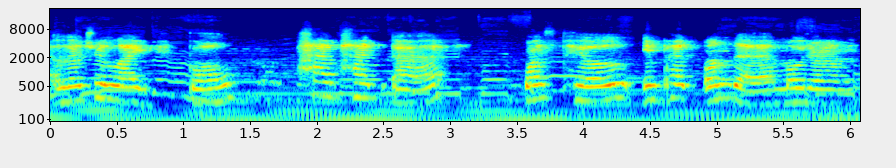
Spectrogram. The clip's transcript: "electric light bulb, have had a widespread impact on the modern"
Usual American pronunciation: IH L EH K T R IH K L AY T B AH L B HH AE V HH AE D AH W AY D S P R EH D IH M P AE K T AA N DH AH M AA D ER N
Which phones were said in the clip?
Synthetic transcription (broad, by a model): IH L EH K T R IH L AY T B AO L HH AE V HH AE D AH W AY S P EH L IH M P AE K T AA N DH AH M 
